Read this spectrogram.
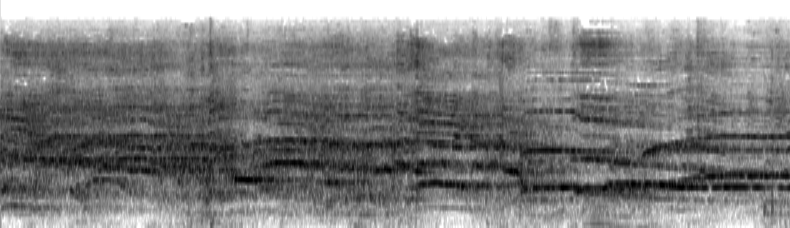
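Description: A crowd of children and adults chatters and calls out in a large echoing hall.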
